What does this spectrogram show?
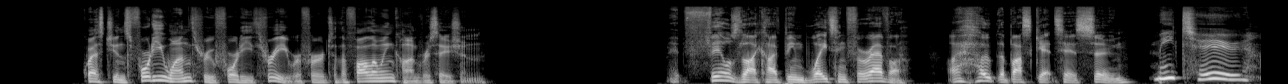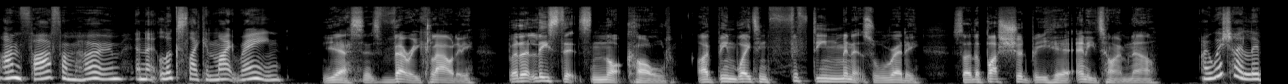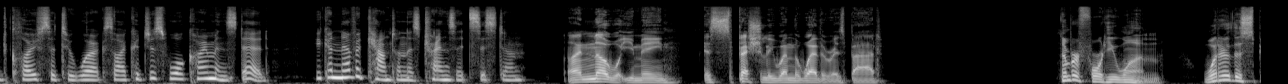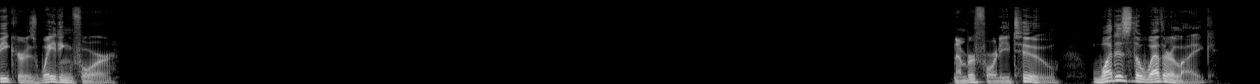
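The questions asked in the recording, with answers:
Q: What are the speakers waiting for?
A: A bus

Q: What is the weather like?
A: Cloudy but not cold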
